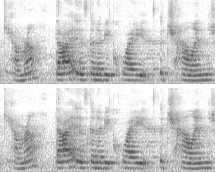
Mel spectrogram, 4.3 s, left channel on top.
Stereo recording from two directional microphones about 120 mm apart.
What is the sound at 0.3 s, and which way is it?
A woman's voice, 15° left (ahead or behind).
